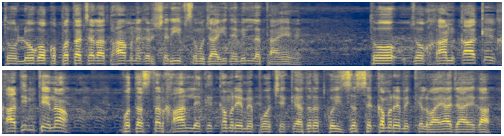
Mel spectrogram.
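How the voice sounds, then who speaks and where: A man's voice: mid-range voice, steady tone, moderate pace. Man preaching to a gathering. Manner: conversational, calls on listeners to respond aloud. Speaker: Islamic preacher. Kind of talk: religious sermon to a live gathering, with recited verse.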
